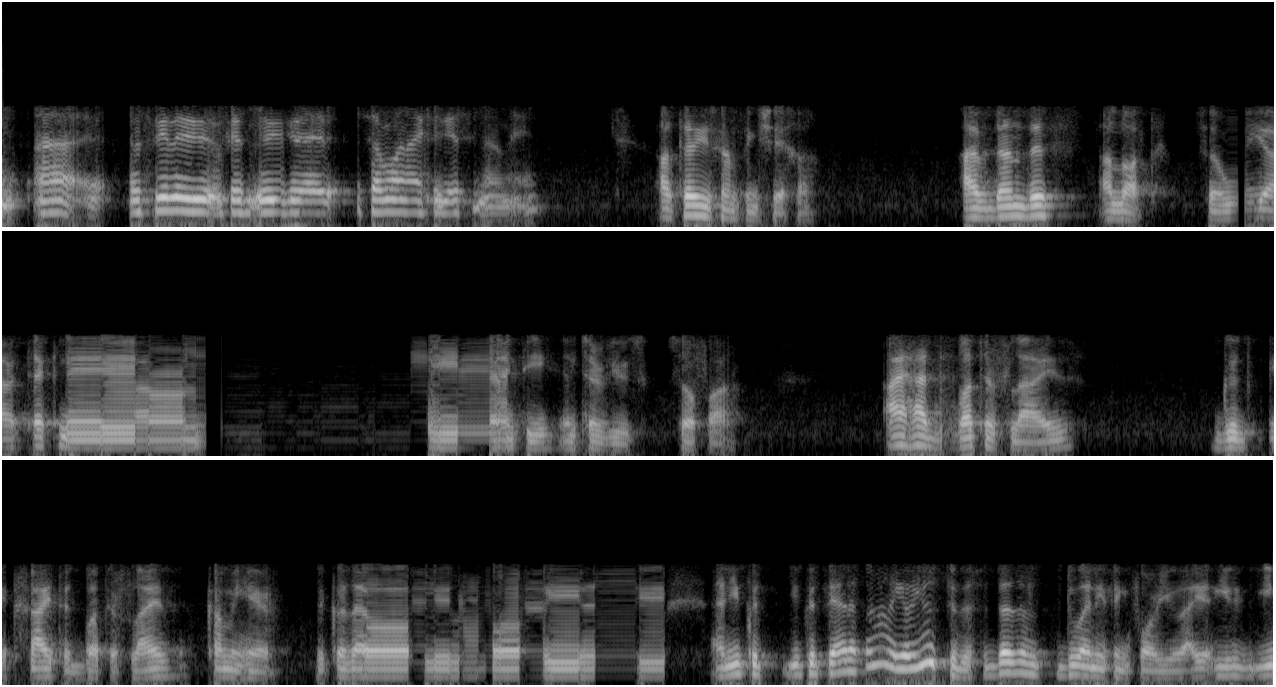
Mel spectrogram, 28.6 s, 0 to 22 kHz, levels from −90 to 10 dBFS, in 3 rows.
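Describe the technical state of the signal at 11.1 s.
At 11.1 s the speech sits under G.723.1 codec damage, heavy here: muffled, hoarse and band-limited to about 150 Hz to 3.7 kHz, with a spectrogram empty above that line and a sound that fits a roughly 6.3 kbit/s rate. Over this, from 10.02 s to 13.32 s (ending just before "interviews so far"), a robotic sound from repeated short buffers imposes a rigid 100 Hz metallic buzz. The likely cause is a 10 ms chunk being replayed in place of skipped audio. All of the span is repeated, which shows as evenly spaced harmonic stripes and a periodic waveform. Inside that span, from 11.0 s to 11.47 s, VoIP packet loss concealed by the speech codec covers about 180 ms, which fits six 30 ms frames. The decoder stretches its last pitch and filter into a fading buzzy tone or coloured noise, seen as smeared, decaying energy and a shrinking envelope.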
